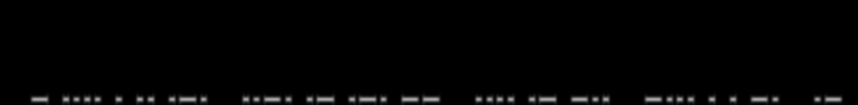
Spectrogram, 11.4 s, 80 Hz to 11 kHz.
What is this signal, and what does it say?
Morse code, heard as a keyed tone, about 17 wpm, 700 Hz. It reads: THEIR FARM HAD BEEN A
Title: Sentences from Top 1000 Words - Review Part 6 - 17wpm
